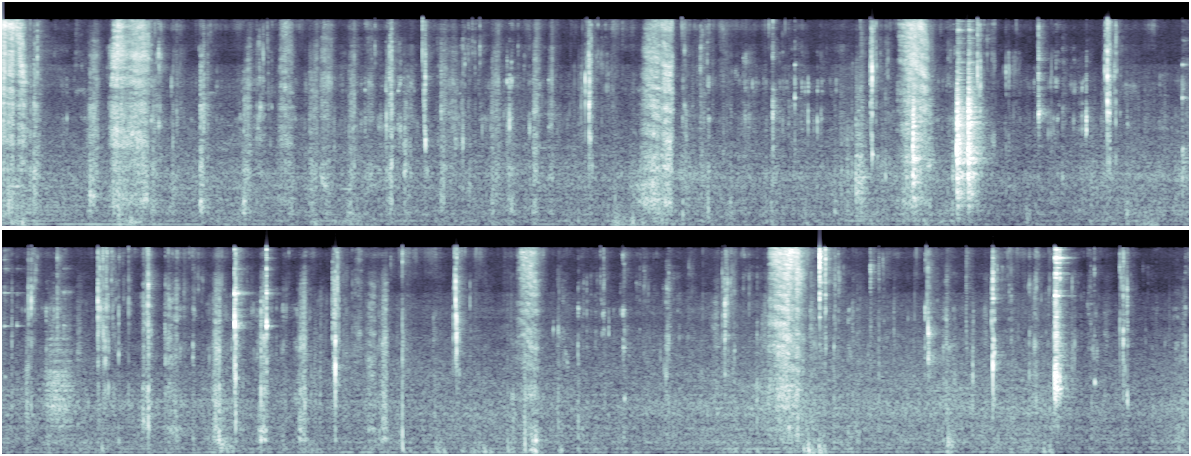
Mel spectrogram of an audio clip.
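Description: People eating Korean home-cooked side dishes such as kimchi, pickles and stir-fried fish cake: close chewing, biting and crunching, with scattered sharp clicks and a few louder bursts.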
